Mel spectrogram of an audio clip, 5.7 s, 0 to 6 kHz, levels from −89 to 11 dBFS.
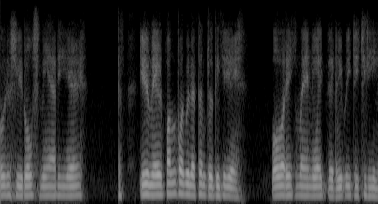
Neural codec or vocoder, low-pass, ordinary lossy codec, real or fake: codec, 16 kHz, 0.5 kbps, FreqCodec, larger model; 5.4 kHz; Opus, 24 kbps; fake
